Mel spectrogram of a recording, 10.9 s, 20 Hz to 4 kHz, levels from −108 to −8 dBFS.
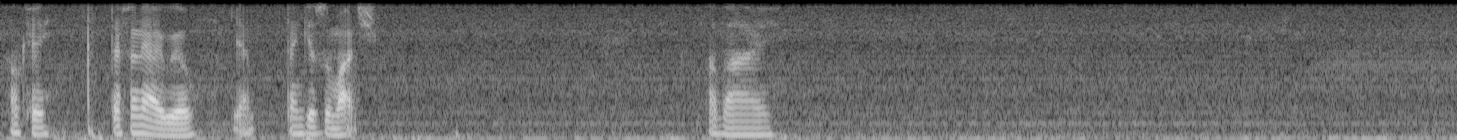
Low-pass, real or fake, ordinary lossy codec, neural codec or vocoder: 3.6 kHz; real; none; none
